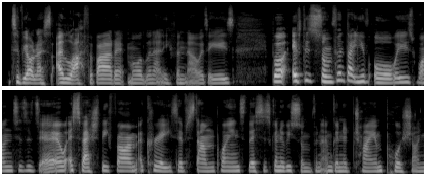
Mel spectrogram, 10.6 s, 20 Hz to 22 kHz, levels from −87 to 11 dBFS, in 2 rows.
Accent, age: British, 10-29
